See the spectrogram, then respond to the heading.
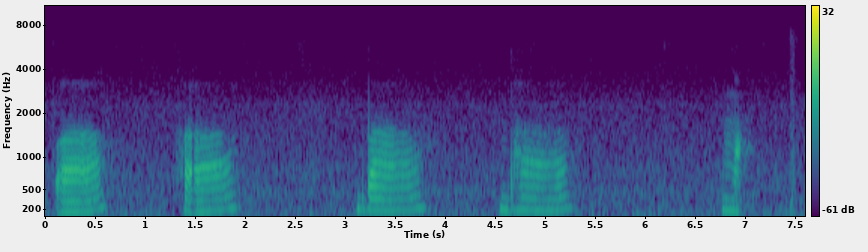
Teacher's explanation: इनका उच्चारण कहाँ से होता है? ओष्ठ से होता है।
